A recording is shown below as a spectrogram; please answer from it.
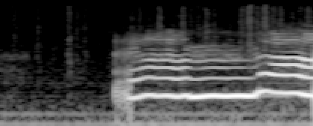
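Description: A moment of near silence, then an unaccompanied solo female voice comes in on a long held note, stepping up a little in pitch near the end.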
